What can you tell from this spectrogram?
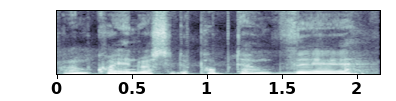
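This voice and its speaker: A middle-aged man talks into a handheld camera outdoors among old ruins. His voice sits at an ordinary middle pitch. He chats and cracks jokes as he points things out. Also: normal speed, a little mellow, slight background noise. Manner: chatty, jokey, talks to camera. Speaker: vlogger. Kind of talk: casual walking tour commentary. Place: outdoors at a castle ruin. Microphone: camera held by the speaker.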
